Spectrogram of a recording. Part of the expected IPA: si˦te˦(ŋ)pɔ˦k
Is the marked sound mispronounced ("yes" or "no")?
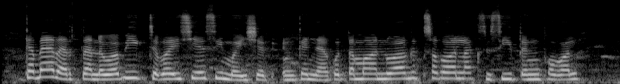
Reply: no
